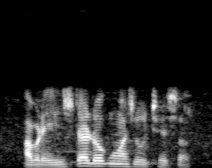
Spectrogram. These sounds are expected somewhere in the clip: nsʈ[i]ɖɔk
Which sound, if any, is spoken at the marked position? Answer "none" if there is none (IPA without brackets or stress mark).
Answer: a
